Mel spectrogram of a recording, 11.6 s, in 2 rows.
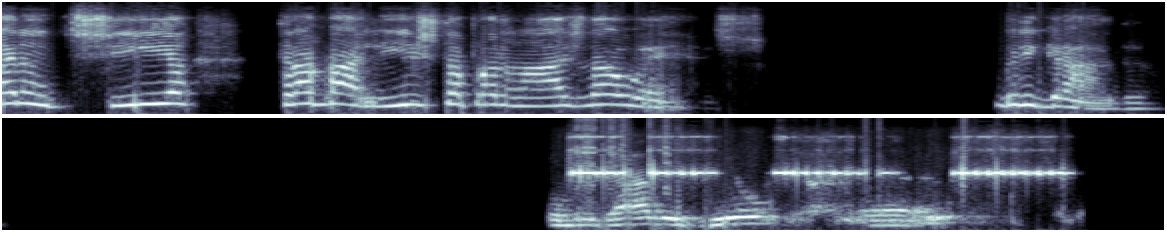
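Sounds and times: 
speech: 0:00.0 - 0:03.7, 0:05.0 - 0:05.8, 0:08.5 - 0:10.7
loud whistle beep: 0:08.6 - 0:11.2.

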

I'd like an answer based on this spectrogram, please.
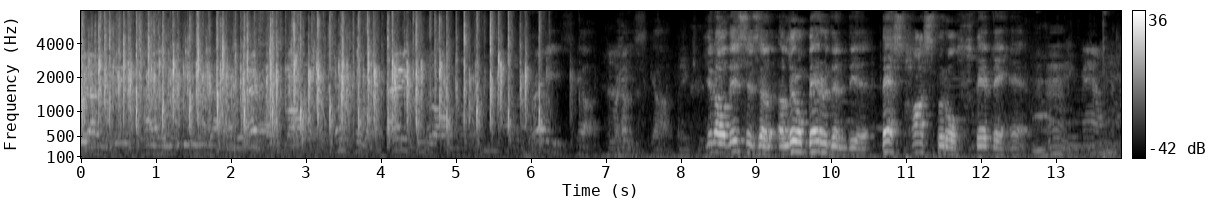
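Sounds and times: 
audience hand clapping: 0:00.0 - 0:06.8
speech: 0:08.4 - 0:12.9.

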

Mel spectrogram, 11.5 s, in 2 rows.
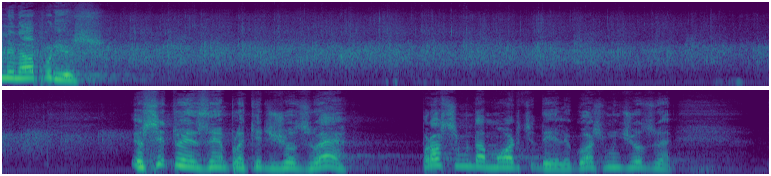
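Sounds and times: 
speech: 0:00.0 - 0:00.8, 0:06.8 - 0:11.5
audience applauding: 0:00.0 - 0:06.8.

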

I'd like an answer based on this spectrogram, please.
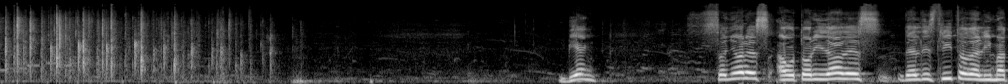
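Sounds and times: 
audience clapping: 0:00.0 - 0:03.0
faint low murmuring: 0:00.0 - 0:10.0
speech: 0:05.6 - 0:06.1, 0:07.2 - 0:10.0.

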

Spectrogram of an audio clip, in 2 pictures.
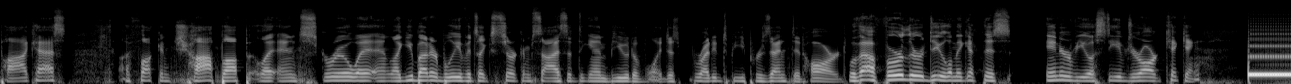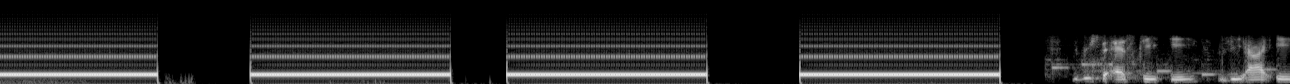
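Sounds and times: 
speech: 0:00.0 - 0:12.2, 0:23.6 - 0:25.8
telephone ringback tones: 0:12.5 - 0:14.5, 0:15.4 - 0:17.4, 0:18.0 - 0:20.0, 0:20.9 - 0:23.0.

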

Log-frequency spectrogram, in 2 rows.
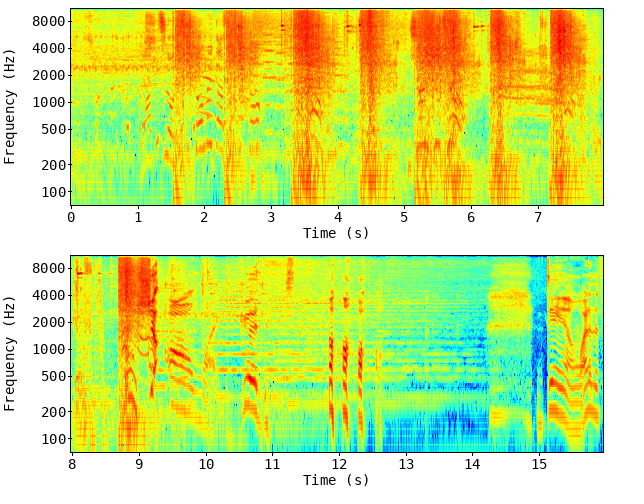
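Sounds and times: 
laughter: 0:00.3 - 0:13.9
speech: 0:01.0 - 0:03.0, 0:05.1 - 0:06.0, 0:07.9 - 0:12.7, 0:15.1 - 0:15.9
automatic gunfire in a video game: 0:01.5 - 0:07.9.

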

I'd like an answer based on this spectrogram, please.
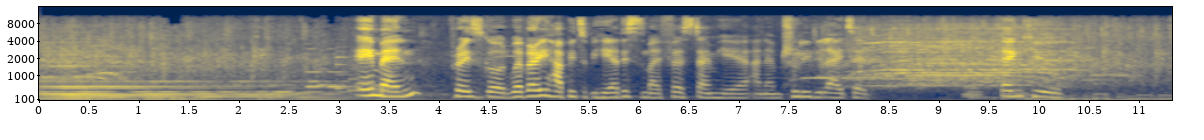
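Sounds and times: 
audience clapping hands: 0:00.0 - 0:03.4, 0:08.0 - 0:11.3
speech: 0:03.2 - 0:08.4, 0:09.2 - 0:10.6.

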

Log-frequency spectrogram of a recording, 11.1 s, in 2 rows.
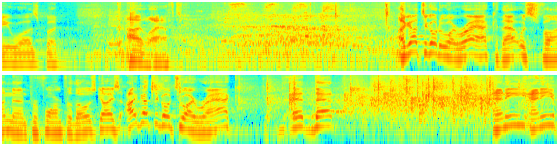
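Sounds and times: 
speech: 0:00.0 - 0:02.9, 0:03.9 - 0:09.2, 0:10.4 - 0:11.0
laughter: 0:00.9 - 0:03.9
audience applause: 0:07.9 - 0:11.0.

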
